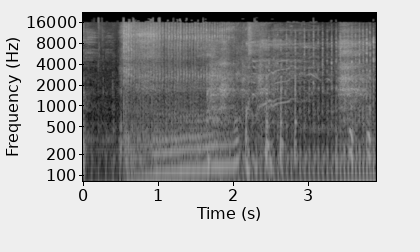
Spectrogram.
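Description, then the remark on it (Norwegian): A motorcycle engine revs loudly, its droning pitch climbing steadily before breaking into a rougher, sputtering rhythm, with what may be voices mixed in. “vi hørte lyden av motorsykkelen likevel”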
